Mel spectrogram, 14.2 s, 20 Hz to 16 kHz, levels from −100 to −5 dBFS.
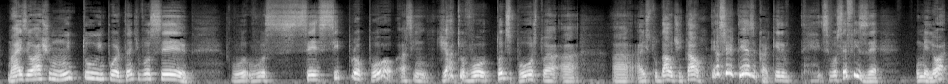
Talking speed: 130 wpm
